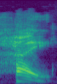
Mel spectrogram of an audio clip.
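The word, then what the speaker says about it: חי: today I was called it's spelled like childlike chai tea but it's pronounced hi in Hebrew okay and it's so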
